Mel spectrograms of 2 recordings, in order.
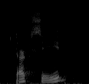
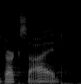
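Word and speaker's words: Darkseid: DC villain dark seed dark seed right that's how you say it I thought it was dark side I always thought it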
